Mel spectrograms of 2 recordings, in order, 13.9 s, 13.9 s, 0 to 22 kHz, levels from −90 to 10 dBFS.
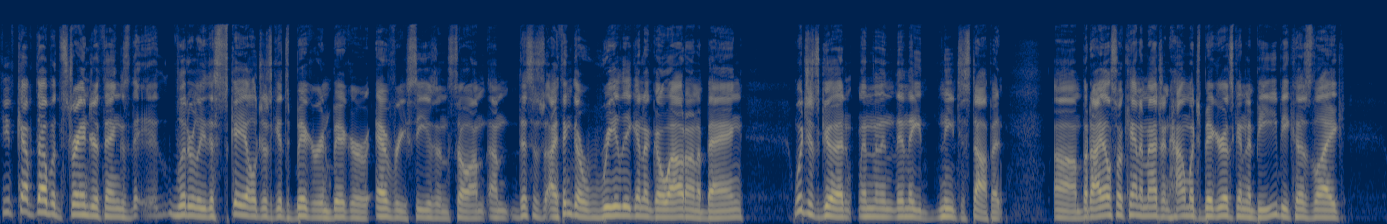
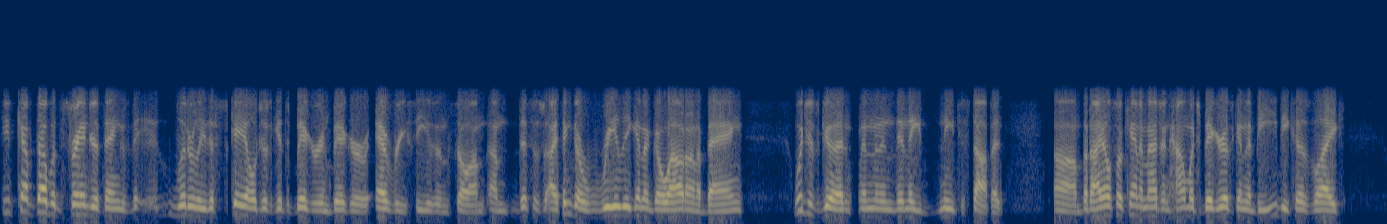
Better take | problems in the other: first | phone-call audio; poor line

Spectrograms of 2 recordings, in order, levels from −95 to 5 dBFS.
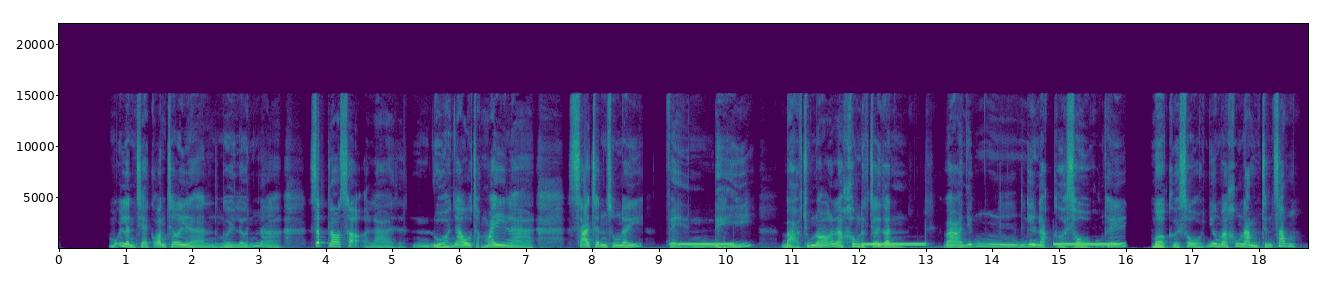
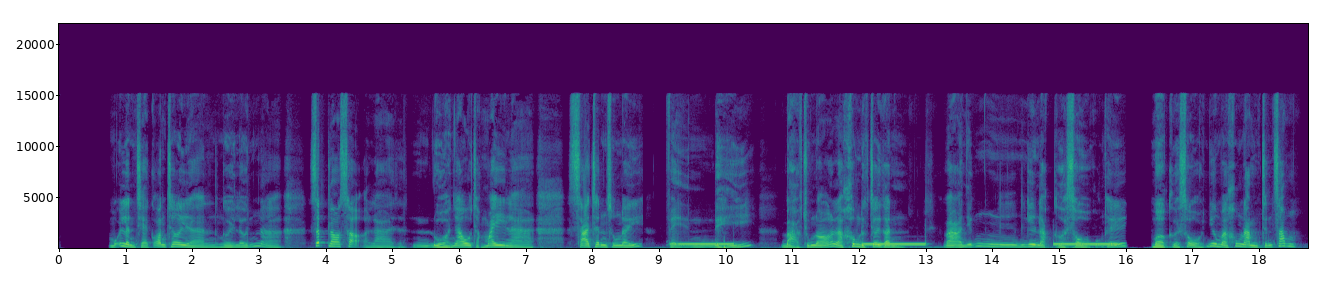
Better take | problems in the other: neither | phone ringing; loud; from 9 to 16 s; peak 3 dB above the speech; the same in both

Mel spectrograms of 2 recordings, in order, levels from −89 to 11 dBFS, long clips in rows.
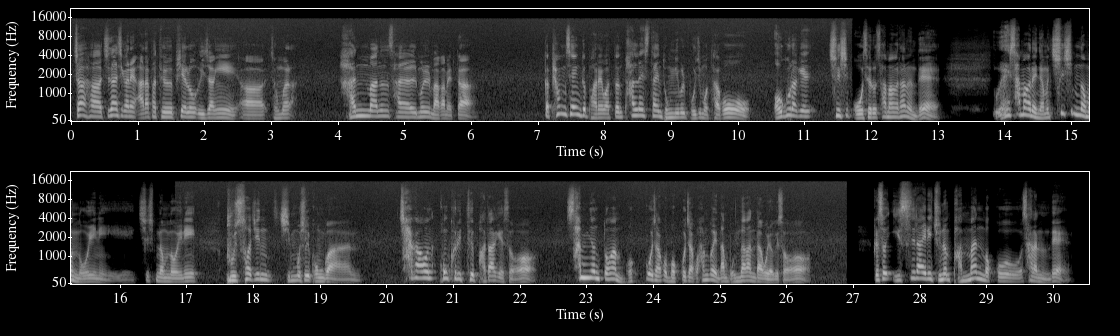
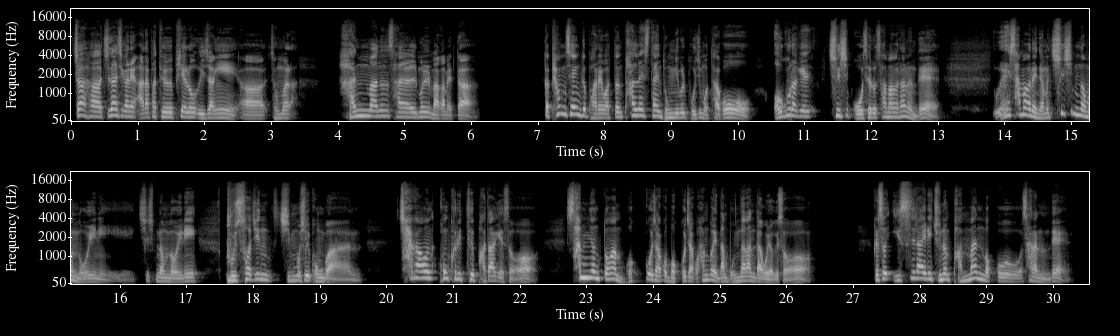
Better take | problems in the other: second | hiss; faint; until 12 s and from 17 to 27 s; 20 dB below the speech

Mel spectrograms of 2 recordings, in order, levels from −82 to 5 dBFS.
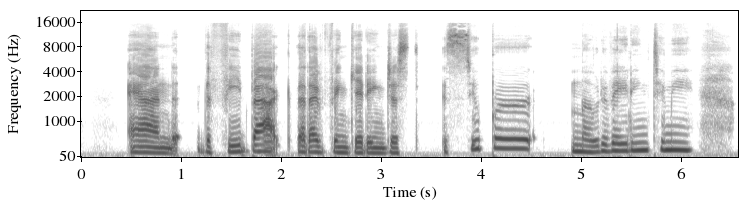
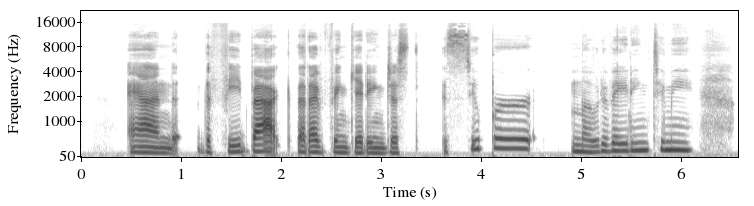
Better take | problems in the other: second | distortion; slight; 10 dB below the speech

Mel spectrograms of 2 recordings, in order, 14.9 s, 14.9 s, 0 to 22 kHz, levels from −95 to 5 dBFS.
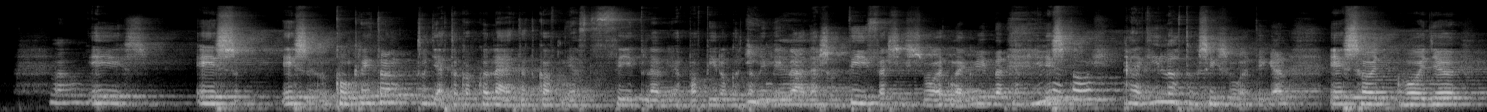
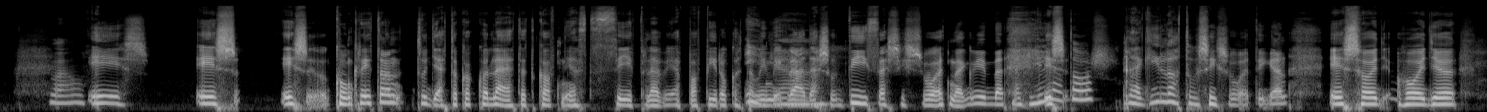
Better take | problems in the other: second | room echo; slight; dies away in 1.2 s

